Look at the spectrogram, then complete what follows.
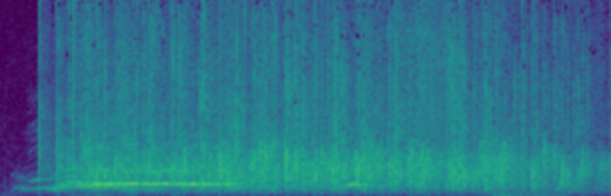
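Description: Loud, sustained applause from an audience at a comedian's television appearance bursts in suddenly and continues steadily for several seconds as a dense wash of clapping, with a brief whistle or cheer near the start.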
